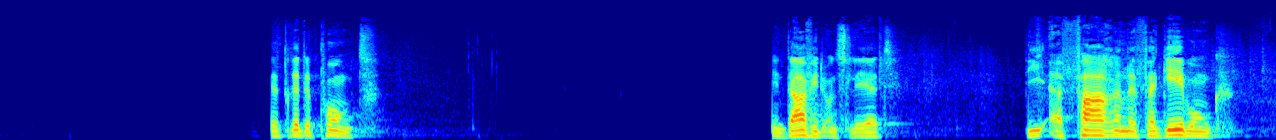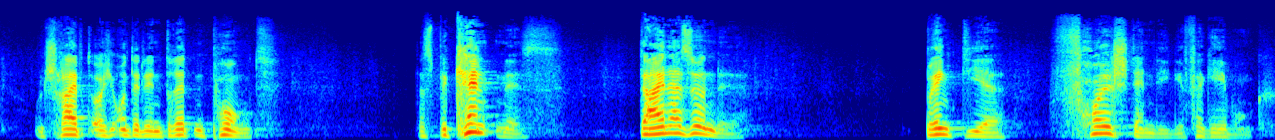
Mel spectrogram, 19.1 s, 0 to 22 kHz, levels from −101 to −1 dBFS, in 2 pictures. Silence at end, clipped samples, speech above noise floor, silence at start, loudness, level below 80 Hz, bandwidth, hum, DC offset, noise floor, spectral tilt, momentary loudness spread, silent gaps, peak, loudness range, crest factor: 0.35 s; under 0.1%; over 62 dB; 2.05 s; -27 LUFS; -76 dBFS; 14 kHz; none; under 0.1%; under -90 dBFS; -5.5 dB/octave; 22 LU; none; -4 dBFS; 16 LU; 28 dB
